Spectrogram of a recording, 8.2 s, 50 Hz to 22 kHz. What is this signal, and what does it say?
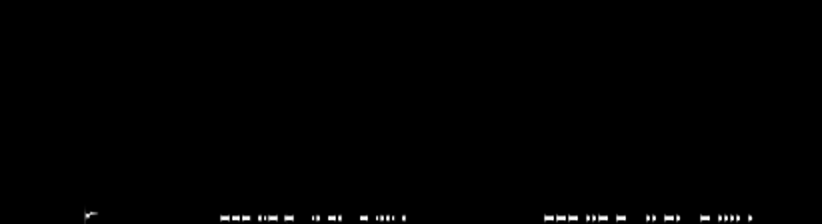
Morse code, heard as a keyed tone, about 39 wpm, 700 Hz. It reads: OUT IN THE OUT IN THE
